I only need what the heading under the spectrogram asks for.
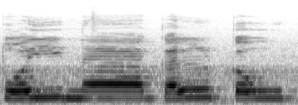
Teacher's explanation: واو لین ہے تو ہم اس کو بھی بغیر جھٹکا دیے بغیر لمبا کیے نرمی کے ساتھ ادا کریں گے.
